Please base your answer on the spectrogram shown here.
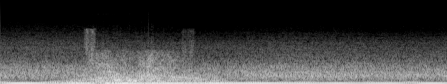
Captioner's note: portal whirring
